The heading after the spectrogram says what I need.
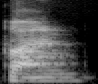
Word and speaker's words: climb: These cases, this final letter, we don't pronounce. You say bomb, climb, come.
